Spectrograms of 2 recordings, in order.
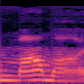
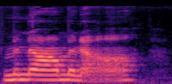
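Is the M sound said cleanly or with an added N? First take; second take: cleanly; added N. First: The M sounds are said plainly and cleanly. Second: Each M comes out blended with an N. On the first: The speaker calls it right. "instead of mama" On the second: The speaker calls it wrong. "she cannot say the M sound correctly"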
